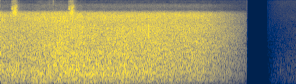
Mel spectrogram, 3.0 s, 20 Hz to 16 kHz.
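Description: Ocean waves from the Grandia 2 video game wash as a steady, full broadband surf roar, loud and unbroken, that cuts off abruptly before a brief silence at the end.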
